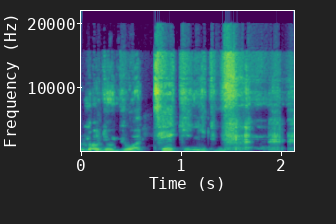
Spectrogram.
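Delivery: slow, bad African accent. Shown as a demonstration. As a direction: do a terrible African accent slowly. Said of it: "I have a terrible African accent".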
